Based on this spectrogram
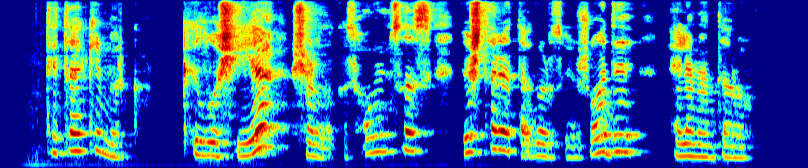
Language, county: Lithuanian, Šiauliai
